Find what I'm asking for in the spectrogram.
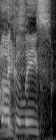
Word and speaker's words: Belcalis: Belsalis, I don't know. Belsalis Belcalis.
